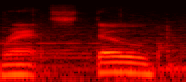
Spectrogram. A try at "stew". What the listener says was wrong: Stow? Sounds like you're trying to mix like stew and stow together.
